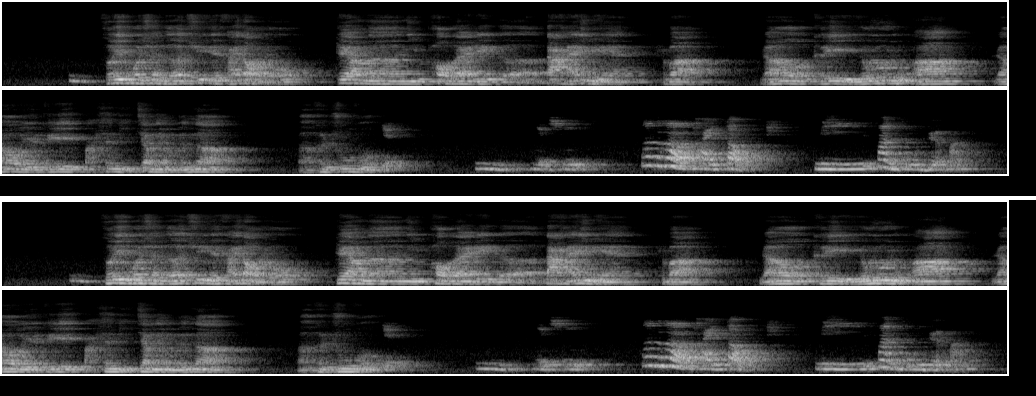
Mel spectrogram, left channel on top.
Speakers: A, on the left; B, on the right.
A: 嗯
B: 所以我选择去海岛游，这样呢，你泡在这个大海里面，是吧？然后可以游游泳啊，然后也可以把身体降降温呐，啊，很舒服。
A: 嗯，也嗯也是。那这个海岛离曼谷远吗？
